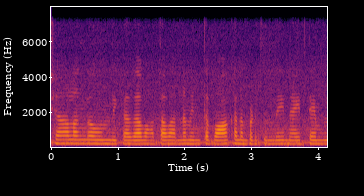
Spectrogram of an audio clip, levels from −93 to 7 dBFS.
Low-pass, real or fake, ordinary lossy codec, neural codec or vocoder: 7.2 kHz; real; none; none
